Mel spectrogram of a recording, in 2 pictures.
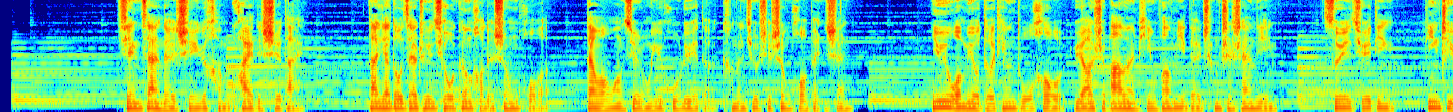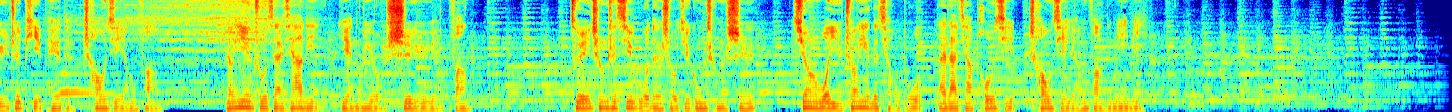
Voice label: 男 年轻素人音; 超级洋房

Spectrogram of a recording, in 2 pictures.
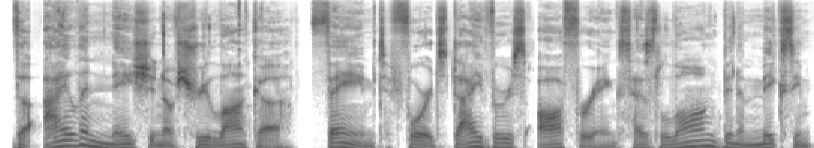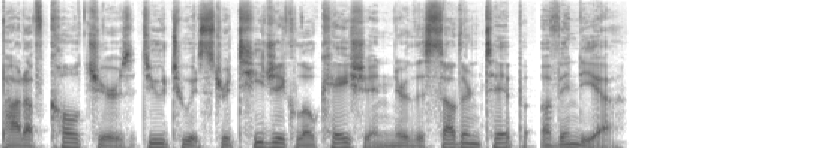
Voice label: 外籍英男 纪录片; 斯里兰卡

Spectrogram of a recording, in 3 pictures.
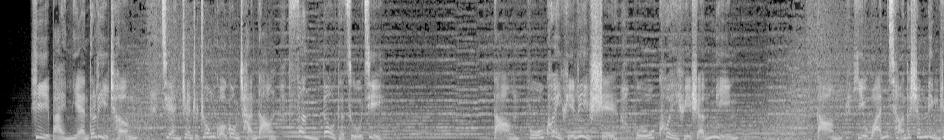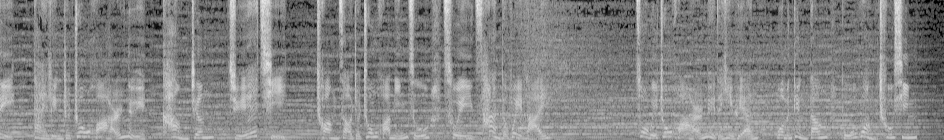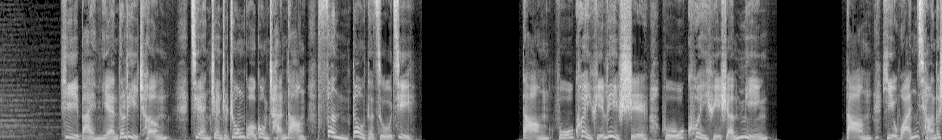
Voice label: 女 专题

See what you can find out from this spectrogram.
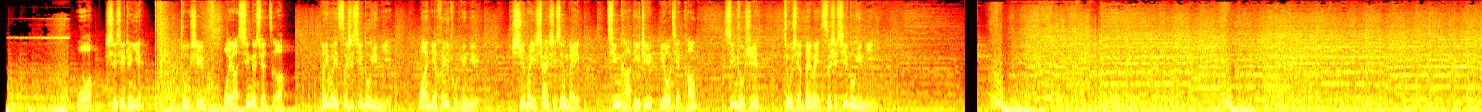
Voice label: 男, 对口型 tvc; 北纬47°玉米

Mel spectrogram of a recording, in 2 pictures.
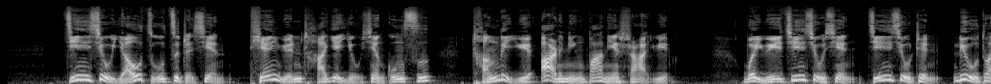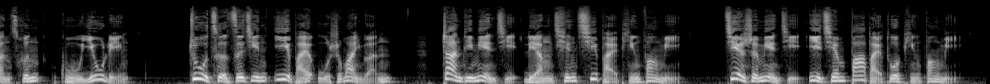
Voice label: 男 企业; 天云茶业有限公司

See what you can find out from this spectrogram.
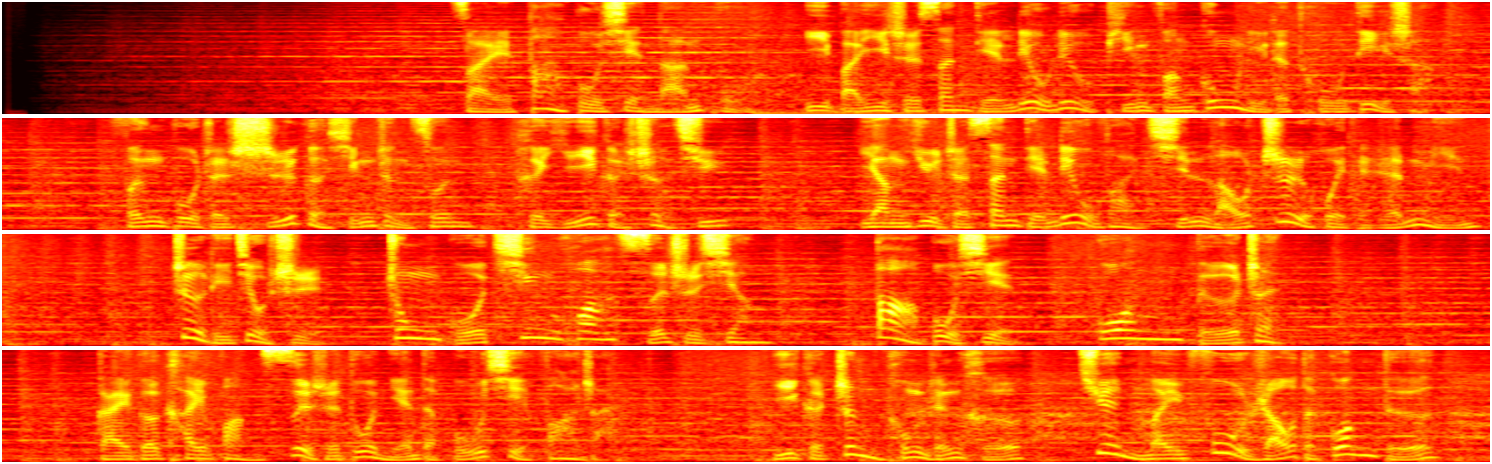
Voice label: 男 大气浑厚; 大埔县光德镇

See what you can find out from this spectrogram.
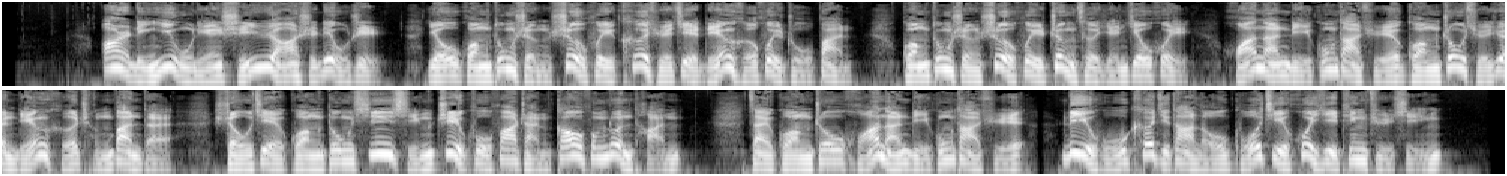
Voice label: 男 新闻; 新型智库发展高峰论坛

